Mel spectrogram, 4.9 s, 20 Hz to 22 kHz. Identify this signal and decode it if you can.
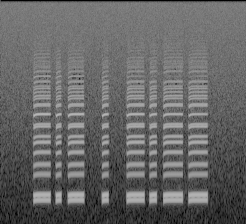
Morse code, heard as a horn, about 10 wpm. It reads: KEY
